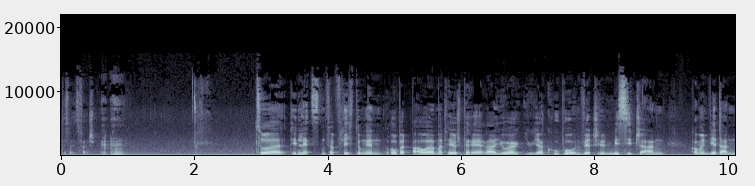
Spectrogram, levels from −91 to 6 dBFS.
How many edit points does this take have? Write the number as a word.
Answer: zero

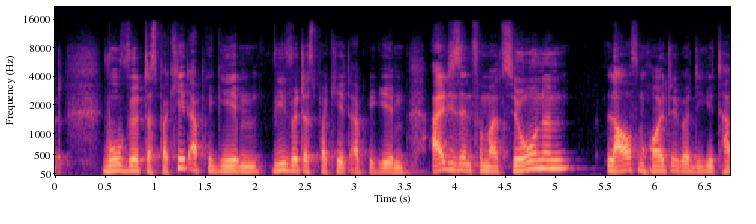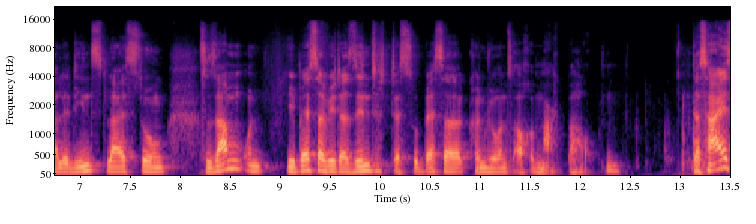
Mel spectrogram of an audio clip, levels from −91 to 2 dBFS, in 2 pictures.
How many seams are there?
zero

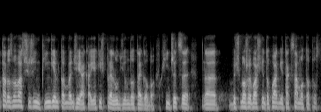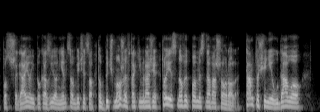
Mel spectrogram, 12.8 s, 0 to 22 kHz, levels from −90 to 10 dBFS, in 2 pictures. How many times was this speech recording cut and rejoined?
four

